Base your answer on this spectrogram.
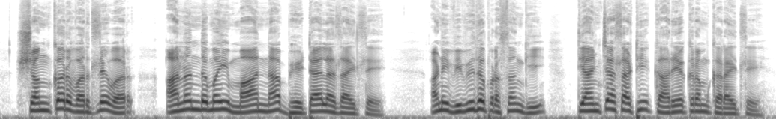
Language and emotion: Marathi, neutral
